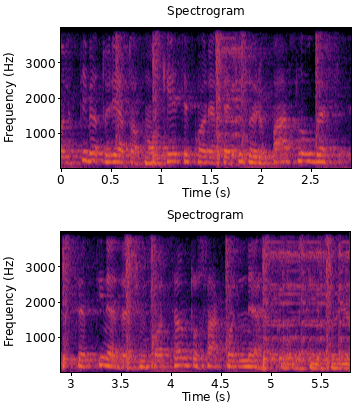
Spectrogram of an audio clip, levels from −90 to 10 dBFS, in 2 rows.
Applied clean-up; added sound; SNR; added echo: none; Snare drum; 7 dB; reverberation time 0.8 s.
